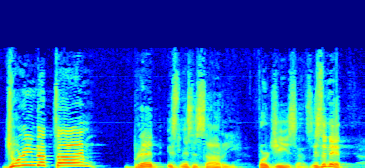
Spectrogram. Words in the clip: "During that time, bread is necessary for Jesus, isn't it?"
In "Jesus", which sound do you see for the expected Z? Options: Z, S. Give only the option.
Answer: S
